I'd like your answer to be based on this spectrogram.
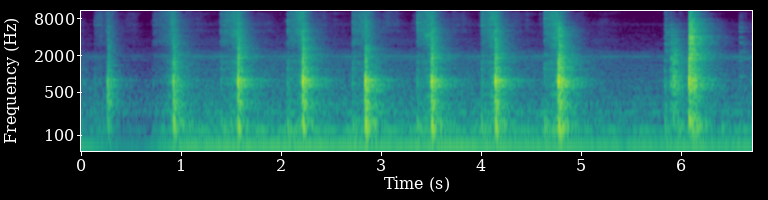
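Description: A knife chops through ginger on a board in about ten evenly spaced, crisp strokes, each one close and distinct, with no talking.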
